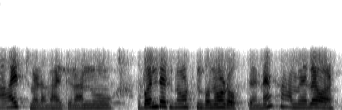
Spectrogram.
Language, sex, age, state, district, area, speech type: Kannada, female, 45-60, Karnataka, Uttara Kannada, rural, conversation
